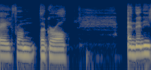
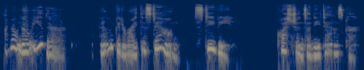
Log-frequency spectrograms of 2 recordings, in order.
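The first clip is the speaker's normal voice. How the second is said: soft, high mock-secretive voice; hushed note-taking; 3 semitones higher, 7 dB quieter than usual. Host noting questions for Stevie, hushed. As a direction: keep it hushed, as if to yourself.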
